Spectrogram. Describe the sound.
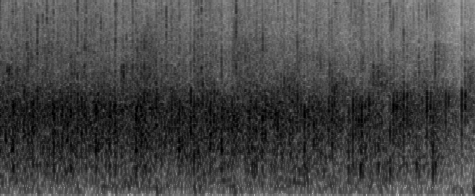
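Loud, dense applause as an audience welcomes a guest journalist invited to the microphone at a panel talk. The clapping is sustained and even, thinning a little toward the end.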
